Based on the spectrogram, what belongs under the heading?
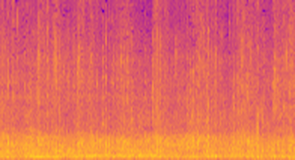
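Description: Loud, sustained applause from a large crowd, a dense wash of clapping that stays steady and unbroken for the whole two seconds with no pauses or voices standing out.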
